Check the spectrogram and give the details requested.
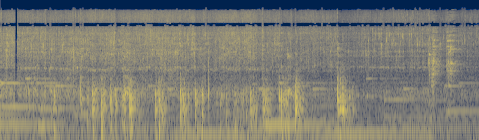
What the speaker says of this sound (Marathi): आपला जिरा पण आणि लसूण पण छान प्रकारे परतोय, फ्राय होतोय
